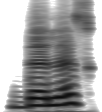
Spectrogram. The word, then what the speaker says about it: دنس: ایک لفظ آیا دنس، دنس کا صحیح تلفظ یہ ہے کہ دال اور نون کے فتح کے ساتھ اس کو پڑھا جائے بمعنی میل کچیل۔ حدیث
